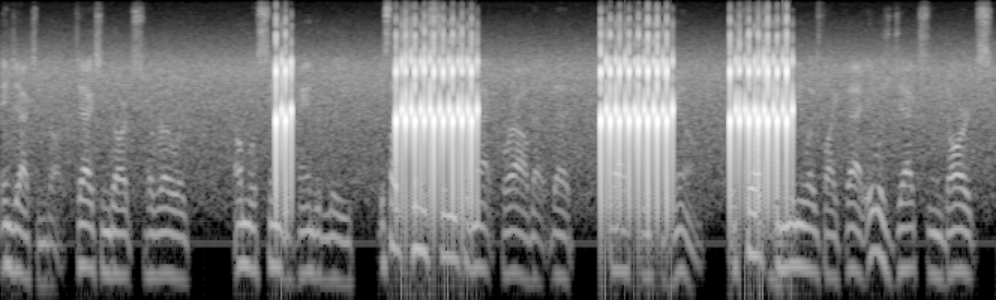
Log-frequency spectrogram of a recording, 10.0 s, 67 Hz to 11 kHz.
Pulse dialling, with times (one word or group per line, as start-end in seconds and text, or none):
2.8-2.9 2
4.0-4.8 9
6.0-6.8 8
7.3-8.0 7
